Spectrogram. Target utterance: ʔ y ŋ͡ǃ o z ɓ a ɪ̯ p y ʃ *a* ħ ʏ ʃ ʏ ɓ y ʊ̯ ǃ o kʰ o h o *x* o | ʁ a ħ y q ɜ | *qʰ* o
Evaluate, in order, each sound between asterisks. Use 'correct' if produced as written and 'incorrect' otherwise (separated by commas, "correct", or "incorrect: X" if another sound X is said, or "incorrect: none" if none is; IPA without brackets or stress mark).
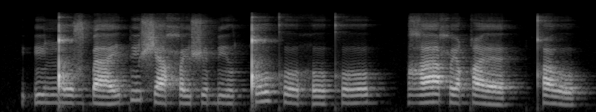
correct, incorrect: kʰ, correct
